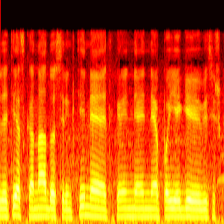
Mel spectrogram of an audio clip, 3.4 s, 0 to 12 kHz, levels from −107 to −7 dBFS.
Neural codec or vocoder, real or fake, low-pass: none; real; 7.2 kHz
